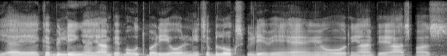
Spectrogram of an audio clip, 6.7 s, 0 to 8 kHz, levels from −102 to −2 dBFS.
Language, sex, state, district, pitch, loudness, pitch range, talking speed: Hindi, male, Rajasthan, Bikaner, 95 Hz, -20 LUFS, 90-95 Hz, 170 wpm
